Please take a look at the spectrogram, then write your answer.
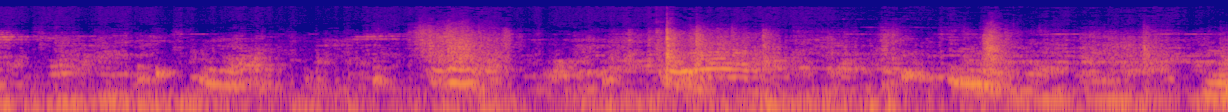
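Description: Pigeons for sale softly cooing in short, repeated throaty bursts, faint and somewhat distant, over low background noise.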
